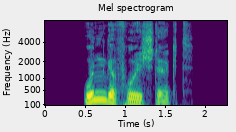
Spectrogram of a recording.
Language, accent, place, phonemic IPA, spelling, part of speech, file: German, Germany, Berlin, /ˈʊnɡəˌfʁyːʃtʏkt/, ungefrühstückt, adjective, De-ungefrühstückt.ogg
- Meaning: unbreakfasted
